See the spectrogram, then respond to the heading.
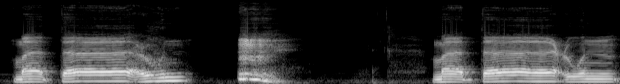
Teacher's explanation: tanwin un dibaca dengan samar-samar dan ditahan lama dua harakat. Dibaca samar-samar.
